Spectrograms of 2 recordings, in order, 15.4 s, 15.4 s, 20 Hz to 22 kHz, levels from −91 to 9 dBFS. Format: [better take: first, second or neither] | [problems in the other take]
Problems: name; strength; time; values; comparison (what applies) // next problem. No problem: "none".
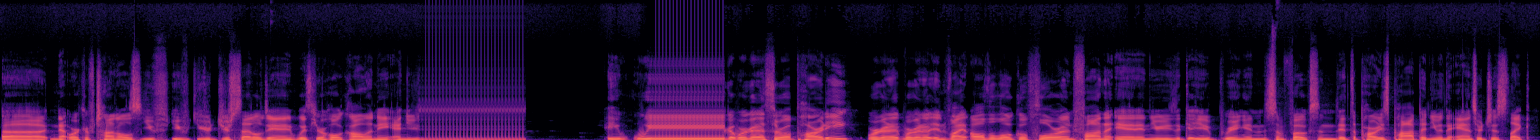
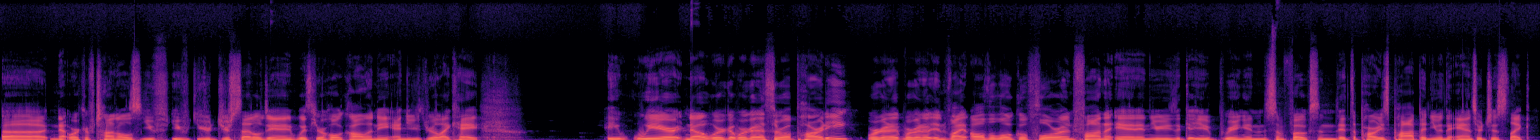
second | audio freezing; at 4 s for 1 s and at 6.5 s for 0.5 s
